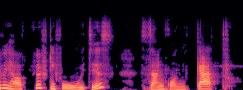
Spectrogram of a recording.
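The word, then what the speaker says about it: cinquante-quatre: is and here we have 54 which is sankon Kath sankon cat then comes 55 which is sankon sank sankon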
